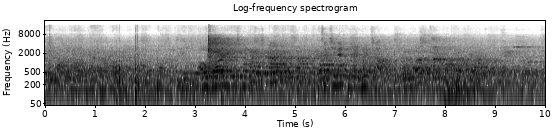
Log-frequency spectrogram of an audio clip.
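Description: Indistinct chatter of spectators talking in a large sports hall, with a brief knock about two seconds in.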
